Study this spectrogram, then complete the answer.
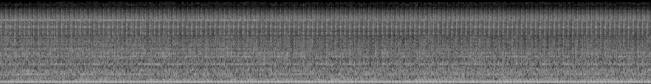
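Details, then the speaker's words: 1920s Kwik-Way valve refacer motor running with grinding spindle disengaged; steady hum with faint rhythmic tick about 160 per minute, owner suspects the belt joint slapping the lower pulley, motor otherwise silent; belt noise. "can hear the the joint in the Bell and it makes a little bit of noise when it goes around the lower pulley there that's what I think the noise comments problem as the motor run silent"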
